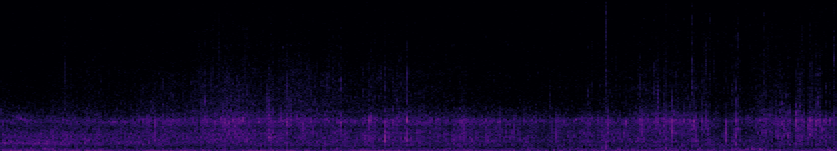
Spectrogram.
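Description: Minivan tyres rolling slowly over a wet gravel track, a steady hiss with many small crackles and pops from the stones, denser in the second half as it comes close.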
